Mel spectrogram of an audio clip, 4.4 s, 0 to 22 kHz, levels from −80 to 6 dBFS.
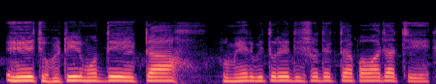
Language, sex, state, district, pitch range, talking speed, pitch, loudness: Bengali, male, Assam, Hailakandi, 170-185 Hz, 135 wpm, 180 Hz, -15 LUFS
